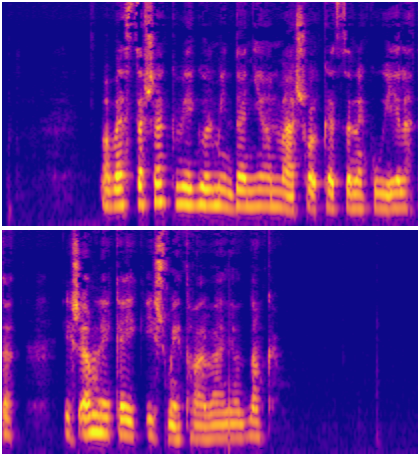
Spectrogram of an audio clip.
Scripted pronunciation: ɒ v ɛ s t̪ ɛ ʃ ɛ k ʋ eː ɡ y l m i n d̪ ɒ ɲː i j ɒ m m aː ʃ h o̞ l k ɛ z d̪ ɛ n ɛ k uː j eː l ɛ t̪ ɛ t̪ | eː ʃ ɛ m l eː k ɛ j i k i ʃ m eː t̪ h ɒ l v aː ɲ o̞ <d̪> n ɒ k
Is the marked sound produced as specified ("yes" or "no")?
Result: yes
